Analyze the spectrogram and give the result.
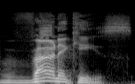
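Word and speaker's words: Wernicke's: So it's actually pronounced vernicks. Vernicks. That's the German way of saying it.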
